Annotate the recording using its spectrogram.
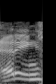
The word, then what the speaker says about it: Oetting: Mark Oding. – Hold on. It's pronounced Edding. – But it's spelled O-E-T-T-I-N-G. – Yes, and O-E-T-T-I-N-G. It's pronounced Edding. Take two.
